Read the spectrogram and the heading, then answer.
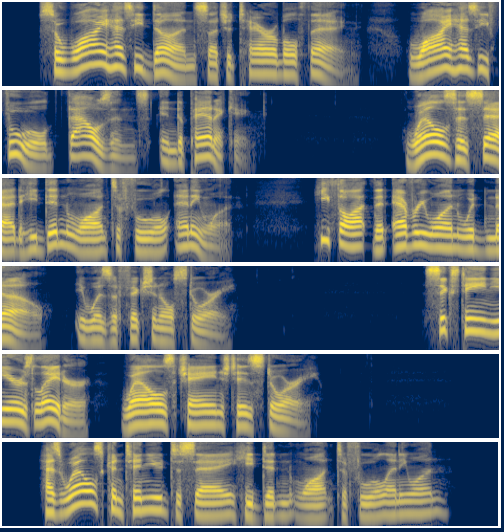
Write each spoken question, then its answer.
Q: Has Welles continued to say he didn't want to fool anyone?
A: No, he hasn't continued to say he didn't want to fool anyone.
